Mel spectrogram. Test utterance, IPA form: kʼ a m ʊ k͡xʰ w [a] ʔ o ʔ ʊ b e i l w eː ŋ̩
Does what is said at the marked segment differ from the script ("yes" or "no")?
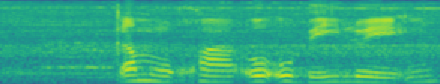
no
